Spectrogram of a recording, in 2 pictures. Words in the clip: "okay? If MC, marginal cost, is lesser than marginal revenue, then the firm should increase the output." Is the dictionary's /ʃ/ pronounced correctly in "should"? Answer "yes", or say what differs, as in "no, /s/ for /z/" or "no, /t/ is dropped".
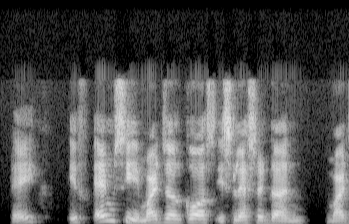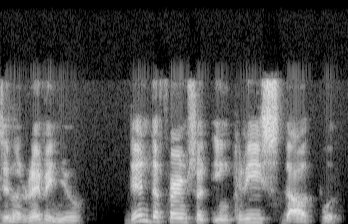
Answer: no, /s/ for /ʃ/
